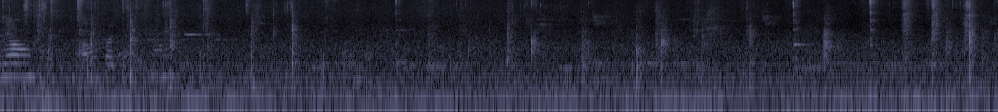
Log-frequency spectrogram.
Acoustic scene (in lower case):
park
